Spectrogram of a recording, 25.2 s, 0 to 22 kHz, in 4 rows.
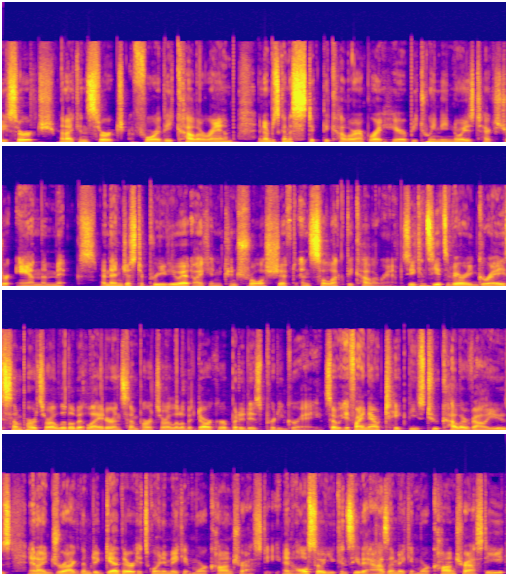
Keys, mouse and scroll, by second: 7.1 click, 7.6-9.9 middle drag, 9.9 ctrl+shift+click, 10.3 click, 10.8 scroll down 2, 11.1-16.8 shift+middle drag, 11.8-13.1 scroll up 4, 13.1 scroll up 1, 13.7-14.5 scroll up 1, 15.6-16.3 scroll up 2, 16.3-16.8 scroll up 4, 17.2-20.0 drag, 20.0-21.4 scroll down 1, 21.4-22.3 drag, 22.3 shift+middle click, 22.4-23.4 scroll down 2, 23.4-24.5 shift+middle drag, 24.5-25.2 drag.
